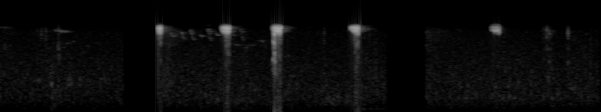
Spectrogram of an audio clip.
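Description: A wild songbird chirping near a garden-style seed feeder: short, sharp, very high calls, each a quick downward sweep, about five loud ones in a cluster from about one and a half to five seconds in, with a few fainter ones between. The recording plays at double speed, so the calls sound higher and quicker than in life.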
